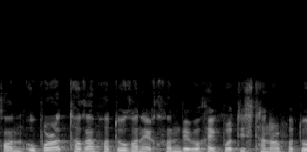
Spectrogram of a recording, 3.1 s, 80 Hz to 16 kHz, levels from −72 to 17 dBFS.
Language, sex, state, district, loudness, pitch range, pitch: Assamese, male, Assam, Sonitpur, -16 LUFS, 160-180 Hz, 170 Hz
